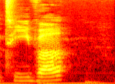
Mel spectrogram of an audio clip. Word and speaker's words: Teva: I know we've always called him Carson Teva, but everyone else seems to be calling him Teva. Well, they're Tiv. Wrong. It's spelled with an I.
